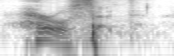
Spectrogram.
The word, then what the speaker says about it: charoseth: It's not spelled, it's not spelled like that. It's spelled C-H-A-R-O-S-E-T-H, but it's pronounced haroset.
